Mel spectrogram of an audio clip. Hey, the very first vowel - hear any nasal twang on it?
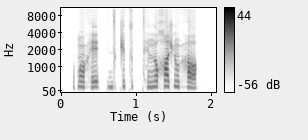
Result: yes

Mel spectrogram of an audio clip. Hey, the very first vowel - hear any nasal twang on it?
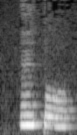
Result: yes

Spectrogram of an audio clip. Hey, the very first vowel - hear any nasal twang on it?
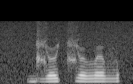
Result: no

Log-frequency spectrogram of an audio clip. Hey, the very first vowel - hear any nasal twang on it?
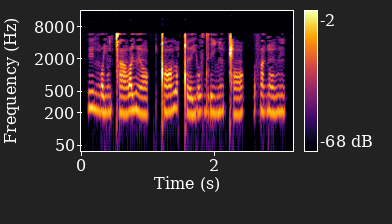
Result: no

